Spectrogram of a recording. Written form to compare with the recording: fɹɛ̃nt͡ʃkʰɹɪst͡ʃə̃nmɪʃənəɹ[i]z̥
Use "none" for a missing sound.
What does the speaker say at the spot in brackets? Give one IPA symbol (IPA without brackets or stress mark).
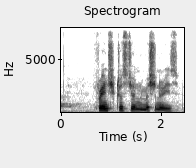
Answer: i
